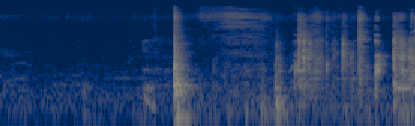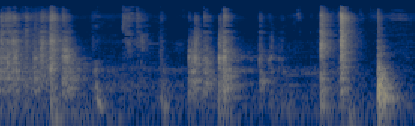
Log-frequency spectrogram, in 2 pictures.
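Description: Near silence, then a knock about two seconds in, followed by an irregular run of small clicks, knocks and rustling as things are handled on a table, with two sharper knocks near the end.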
